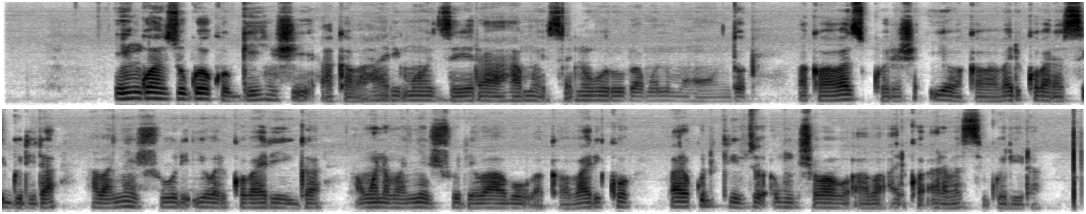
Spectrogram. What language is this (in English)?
Rundi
